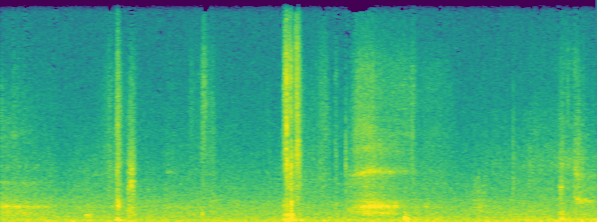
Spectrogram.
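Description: Cardboard boxes scrape and thud as they are moved.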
